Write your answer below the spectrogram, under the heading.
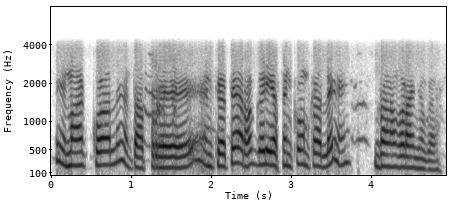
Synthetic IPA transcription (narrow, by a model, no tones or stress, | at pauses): ɛmãkɔalɛt̪apɾɪnkɛt̪ɛjaɾɦɔɡɛɽiasɪnkɔnkalɛd̪aɽ̃ãʋaɽaɲɔɡa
